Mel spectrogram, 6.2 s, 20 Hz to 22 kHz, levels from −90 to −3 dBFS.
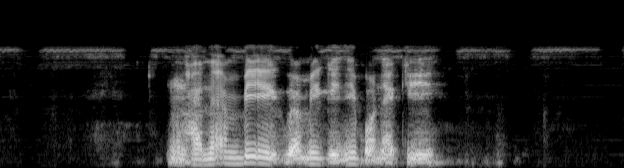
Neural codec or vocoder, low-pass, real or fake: vocoder, 22.05 kHz, 80 mel bands, HiFi-GAN; 7.2 kHz; fake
